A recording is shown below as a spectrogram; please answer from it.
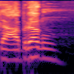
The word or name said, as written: Cabram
